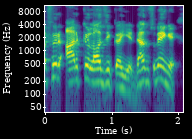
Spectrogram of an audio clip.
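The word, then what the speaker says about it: archaeology: अब कई लोग को लग रहा होगा कि ये आर्चियोलॉजी नहीं पढ़िएगा, यहाँ पे आर्कियोलॉजी कहा जाता है, क्योंकि एच जो ये देख रहे हैं ना, ये साइलेंट रहता है, मतलब हम लोग उच्चारण में उस वर्ड का इस्तेमाल नहीं करते हैं।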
